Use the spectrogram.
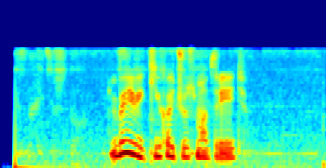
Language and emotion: Russian, neutral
